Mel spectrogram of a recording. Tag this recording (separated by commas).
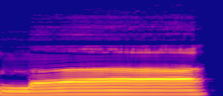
Male singing, Singing, Human voice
